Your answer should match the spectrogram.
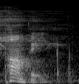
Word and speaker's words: Pompey: Pom- Pompey not Pompeii.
